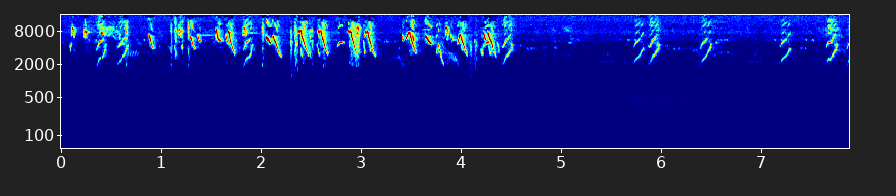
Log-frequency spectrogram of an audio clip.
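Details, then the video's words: Male and female saffron finch calling together: a fast, lively string of high, sharp, downward-slurred chirps for about four seconds, then sparse softer notes, with a faint low hum behind. "canário da terra macho e fêmea junto fazendo barulho"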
